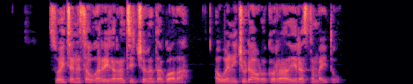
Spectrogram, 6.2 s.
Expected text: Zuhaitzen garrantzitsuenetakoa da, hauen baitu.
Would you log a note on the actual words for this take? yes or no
yes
